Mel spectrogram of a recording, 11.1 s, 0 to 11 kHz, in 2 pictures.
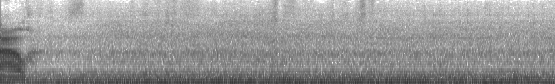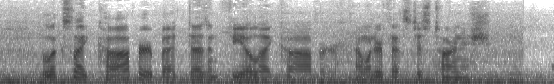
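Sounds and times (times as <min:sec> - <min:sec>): motor running with low rumble: 0:00.0 - 0:11.0.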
